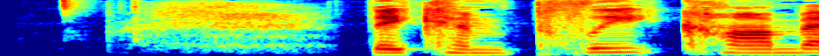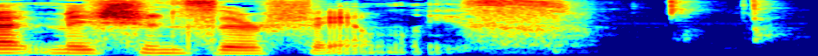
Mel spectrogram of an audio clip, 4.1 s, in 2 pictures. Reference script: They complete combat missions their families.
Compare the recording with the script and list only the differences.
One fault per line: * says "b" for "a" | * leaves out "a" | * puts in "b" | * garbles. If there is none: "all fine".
all fine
